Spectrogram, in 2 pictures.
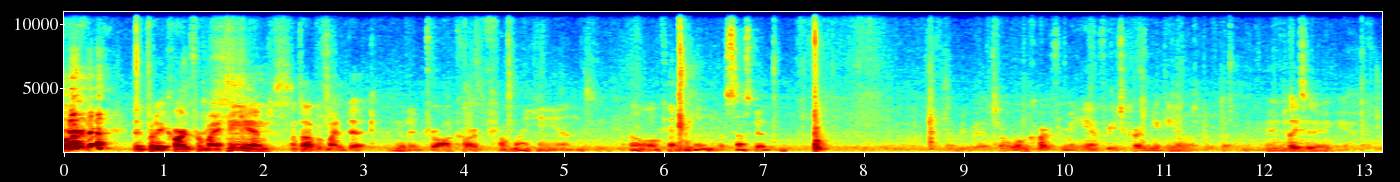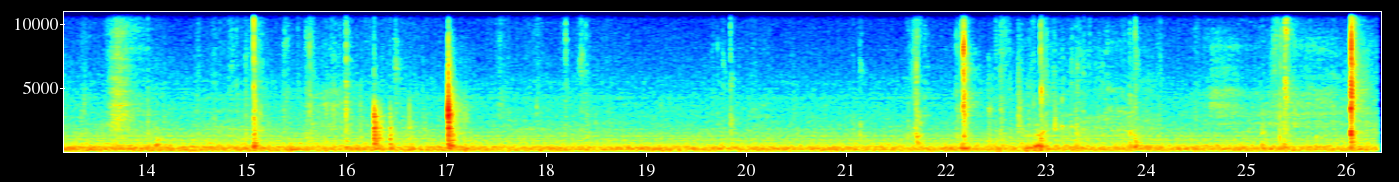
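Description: Playing cards tap and slide on a table.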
